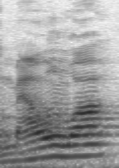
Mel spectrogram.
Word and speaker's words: Malinois: typically uh and I'm I'm probably gonna say this wrong I know a German Shepherd or a malamute Malinois Malinois see I knew I was going to say it wrong it's called Malinois Malinois yeah yeah those are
